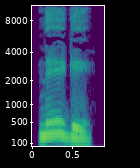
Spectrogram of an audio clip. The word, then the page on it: ನೆಯಿಗೆ: neyige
